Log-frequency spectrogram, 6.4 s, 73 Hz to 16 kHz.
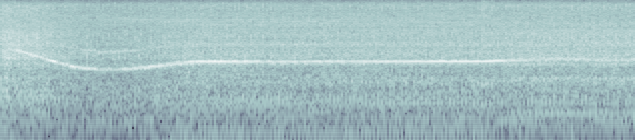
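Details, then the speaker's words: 2000 Nissan Maxima GLE that stalled on startup, after throttle body cleaning: it starts clean, a brief high whistle settles into a steady idle that lifts slightly and holds smooth. The idle air control valve is working; normal start and idle. "there we go and if you heard that just a second ago the idle kicked up a little bit which means I know that idle air control valve is doing its job"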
